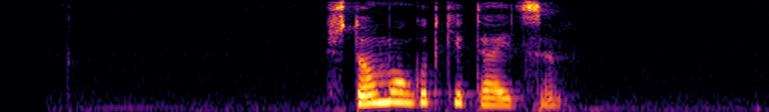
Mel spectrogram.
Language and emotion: Russian, neutral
